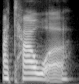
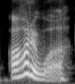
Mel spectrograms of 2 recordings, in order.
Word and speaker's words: Ottawa: I forgive myself because I saw American News Network pronounce my city completely wrong. It was like Ottawa. The capital of Canada, Ottawa. I was like, excuse me. It's Ottawa.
